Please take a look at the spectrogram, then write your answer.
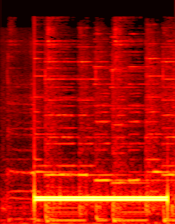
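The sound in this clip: A telephone ring tone sounds as a call is dialed: one long, steady, unbroken tone of about two seconds begins abruptly and cuts off cleanly.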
